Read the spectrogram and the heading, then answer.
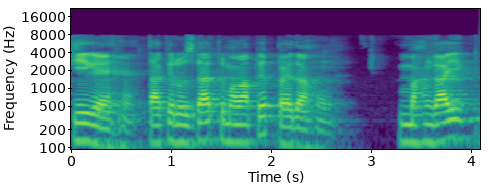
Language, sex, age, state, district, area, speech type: Urdu, male, 30-45, Bihar, Gaya, urban, spontaneous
